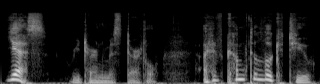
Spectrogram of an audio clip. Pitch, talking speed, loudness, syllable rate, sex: 135 Hz, 205 wpm, -22 LUFS, 5.7 syllables/s, male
